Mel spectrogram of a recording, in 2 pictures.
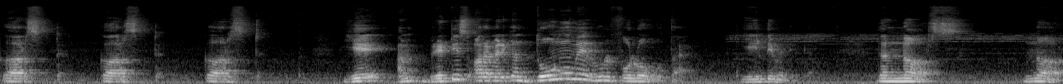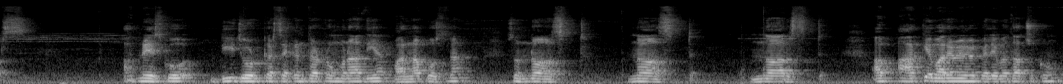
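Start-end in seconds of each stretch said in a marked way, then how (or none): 0.1-2.6 cursed said as "curst"; cursed repeated, each closed on ट; final t sound. Shown as a demonstration. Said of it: "not de". 15.8-18.9 nursed said as "nurst"; nursed repeated, each ending in ट; final t sound. Shown as a demonstration. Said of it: "ईडी का pronunciation ट हो जाएगा".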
